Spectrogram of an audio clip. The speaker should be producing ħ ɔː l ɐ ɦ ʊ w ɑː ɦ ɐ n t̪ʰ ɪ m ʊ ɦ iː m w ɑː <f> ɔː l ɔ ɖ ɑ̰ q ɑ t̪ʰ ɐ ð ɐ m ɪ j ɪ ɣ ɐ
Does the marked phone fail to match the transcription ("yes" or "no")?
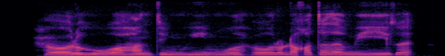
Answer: yes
